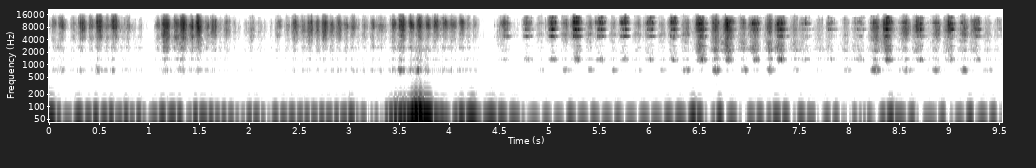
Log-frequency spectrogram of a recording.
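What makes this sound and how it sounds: A small, hollow, bead-covered cup with a metal bottom is turned in one hand while long nails scratch across its beaded side and its base. The result is a continuous run of dry, bright, rasping scratches with quick little clicks. A low thump comes partway through, near the four-second mark.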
